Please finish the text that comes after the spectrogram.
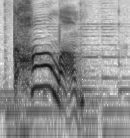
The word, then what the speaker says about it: column: These words all have a silent letter N because they end in the letters M, N.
